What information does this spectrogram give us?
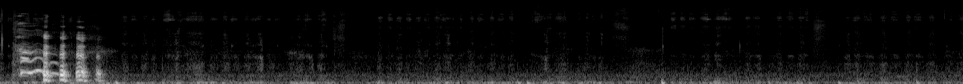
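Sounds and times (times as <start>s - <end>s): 
laughter: 0.2s - 1.2s
pen scratching across paper in ASMR style: 1.2s - 9.6s.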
